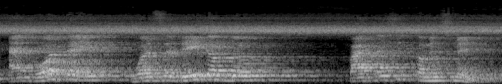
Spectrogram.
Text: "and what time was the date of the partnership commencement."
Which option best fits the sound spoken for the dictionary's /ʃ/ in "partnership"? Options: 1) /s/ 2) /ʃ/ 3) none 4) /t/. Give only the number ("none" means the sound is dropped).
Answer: 1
